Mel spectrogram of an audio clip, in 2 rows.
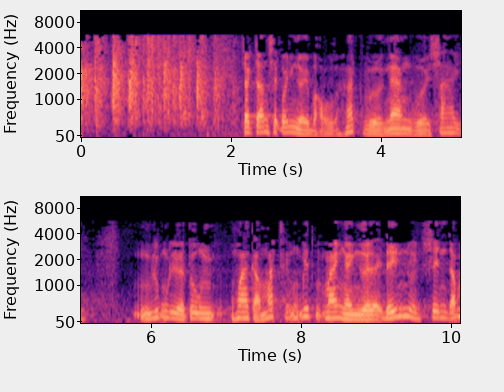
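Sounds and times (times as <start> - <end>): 
people clapping after a song: 0.0 - 2.2
speech: 2.2 - 5.2, 5.8 - 10.1.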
